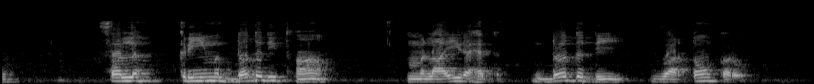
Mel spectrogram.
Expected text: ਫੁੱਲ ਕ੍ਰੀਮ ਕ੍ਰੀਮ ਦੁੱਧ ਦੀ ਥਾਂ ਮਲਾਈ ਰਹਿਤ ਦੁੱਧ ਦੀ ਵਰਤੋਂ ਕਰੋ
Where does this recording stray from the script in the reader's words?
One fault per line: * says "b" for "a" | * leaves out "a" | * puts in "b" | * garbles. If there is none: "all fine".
* leaves out "ਕ੍ਰੀਮ"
